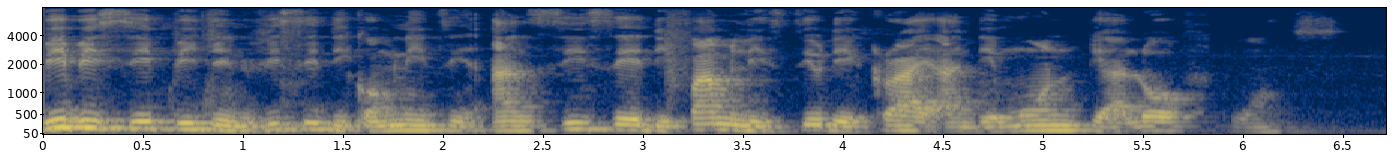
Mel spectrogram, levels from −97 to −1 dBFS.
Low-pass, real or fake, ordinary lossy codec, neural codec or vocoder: none; real; none; none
